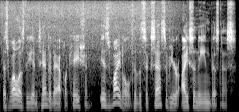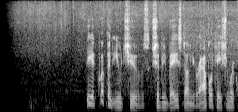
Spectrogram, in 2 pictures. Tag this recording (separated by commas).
Speech, Spray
